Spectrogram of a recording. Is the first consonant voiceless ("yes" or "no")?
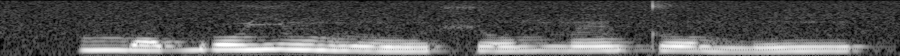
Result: no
